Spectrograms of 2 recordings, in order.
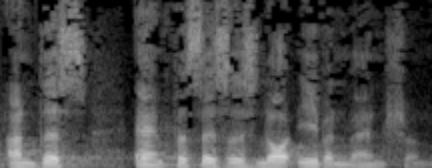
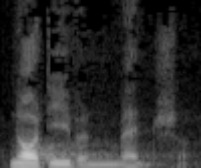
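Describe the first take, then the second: First: Said in the usual way. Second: Much softer and lower, letting it sink in; hushed repeat. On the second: Real, not acted. Preacher quietly repeats the point to the congregation, hushed. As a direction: drop the voice as if in disbelief.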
